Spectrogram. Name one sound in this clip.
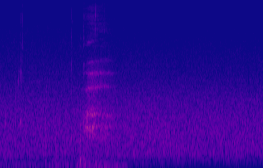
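Water gulps as it is drunk from a jug.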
